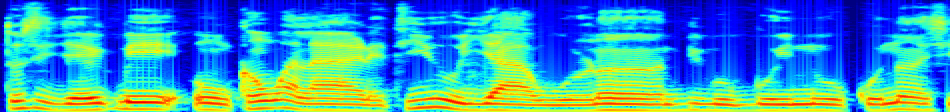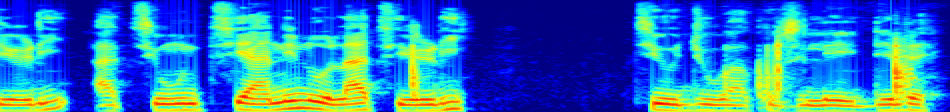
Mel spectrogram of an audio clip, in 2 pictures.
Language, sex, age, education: Yoruba, male, 15-29, tertiary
